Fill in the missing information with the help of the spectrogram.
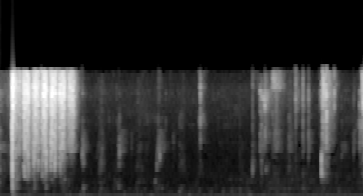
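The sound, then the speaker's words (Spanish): A person chews food, opening with a loud, crunchy bite for about a second, followed by quieter wet mouth clicks and a couple more crisp chomps near the end. No one speaks. “otra amiga mía que sé que escucha el podcast no quiera escucharlo, bueno, pues escucharme comer”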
